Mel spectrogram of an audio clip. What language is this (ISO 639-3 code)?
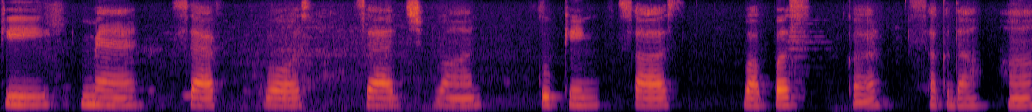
pan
